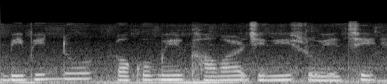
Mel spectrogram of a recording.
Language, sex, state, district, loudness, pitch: Bengali, female, West Bengal, Alipurduar, -13 LUFS, 185 Hz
